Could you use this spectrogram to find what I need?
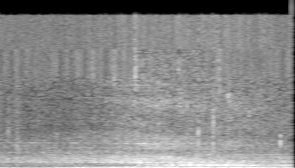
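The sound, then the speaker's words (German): A postal delivery vehicle driving past makes a steady low engine rumble with road noise. It swells slightly near the end, and no voices are heard. “Die Post fährt ja auch vorbei.”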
